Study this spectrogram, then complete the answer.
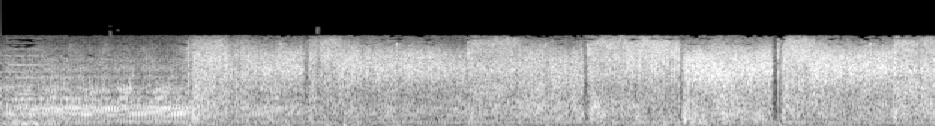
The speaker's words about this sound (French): Ça, c'est le boss de l'épisode qui est en train d'exploser, c'est important.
